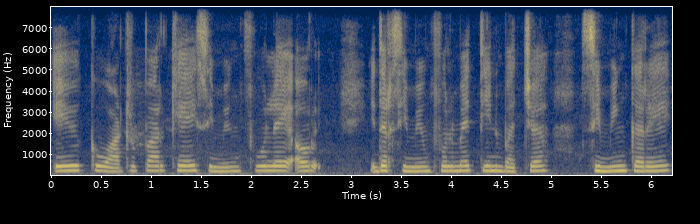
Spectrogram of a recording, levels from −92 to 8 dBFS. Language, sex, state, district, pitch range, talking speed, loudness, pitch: Hindi, female, Punjab, Kapurthala, 210-225 Hz, 155 wpm, -17 LUFS, 220 Hz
